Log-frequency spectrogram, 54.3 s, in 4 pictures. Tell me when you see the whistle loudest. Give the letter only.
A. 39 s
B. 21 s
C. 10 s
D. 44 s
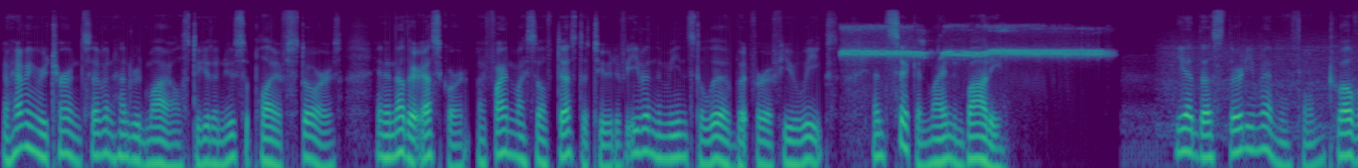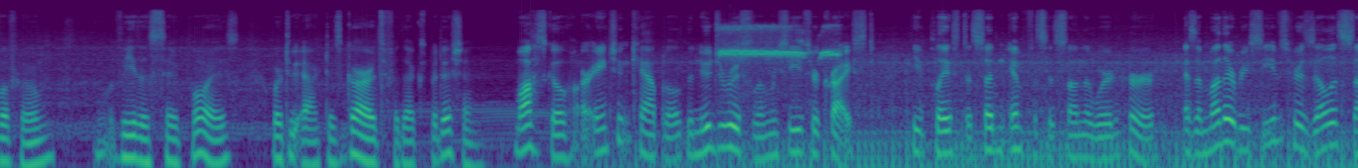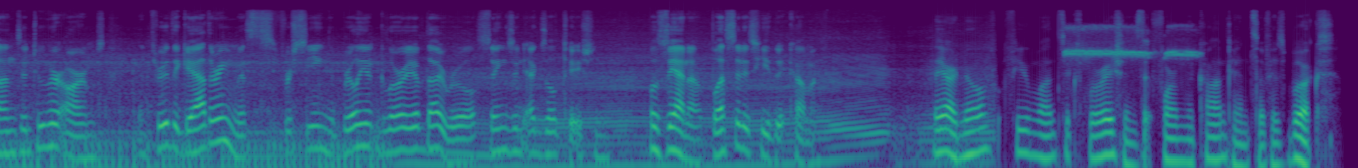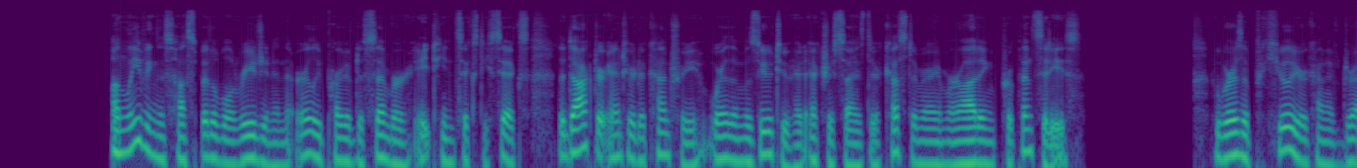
B.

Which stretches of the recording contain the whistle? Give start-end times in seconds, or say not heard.
8.4-11.2, 20.8-22.0, 37.8-39.2.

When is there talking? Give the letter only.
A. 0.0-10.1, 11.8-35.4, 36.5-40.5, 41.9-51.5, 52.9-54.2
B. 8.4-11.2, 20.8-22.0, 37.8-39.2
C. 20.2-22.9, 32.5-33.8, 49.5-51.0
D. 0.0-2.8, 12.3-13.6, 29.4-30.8
A.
